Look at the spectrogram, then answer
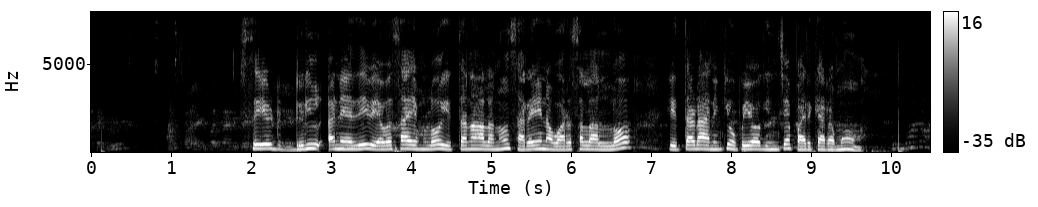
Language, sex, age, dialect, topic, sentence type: Telugu, female, 41-45, Southern, agriculture, statement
